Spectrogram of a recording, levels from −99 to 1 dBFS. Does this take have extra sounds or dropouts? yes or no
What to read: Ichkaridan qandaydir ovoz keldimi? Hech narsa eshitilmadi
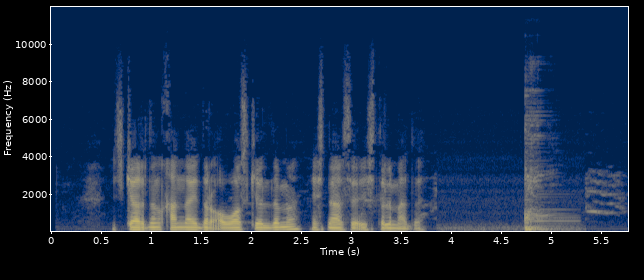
yes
